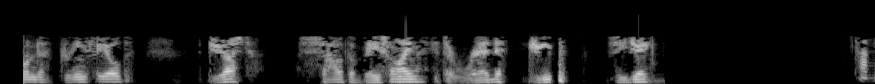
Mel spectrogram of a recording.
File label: Fire Departments, scanner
